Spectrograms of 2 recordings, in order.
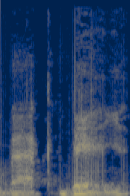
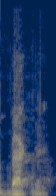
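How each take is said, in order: First: The vowel in 'bay' is held long. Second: The vowel in 'bay' is kept short. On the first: The speaker calls it wrong. "You don't do it this way" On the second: The speaker calls it right. "So you make this short"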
